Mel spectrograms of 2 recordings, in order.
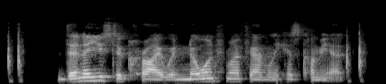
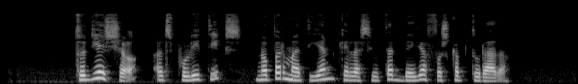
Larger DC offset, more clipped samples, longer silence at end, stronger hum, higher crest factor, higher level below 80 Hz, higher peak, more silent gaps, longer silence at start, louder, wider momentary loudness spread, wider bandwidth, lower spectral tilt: neither; neither; second, 0.2 s vs 0.7 s; neither; about the same, 18 dB vs 18 dB; first, -62 dBFS vs -72 dBFS; about the same, -2 dBFS vs -4 dBFS; neither; second, 0.1 s vs 0.75 s; first, -19 LUFS vs -22 LUFS; first, 13 LU vs 10 LU; second, 7.6 kHz vs 11.5 kHz; about the same, -5.5 dB/octave vs -5 dB/octave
